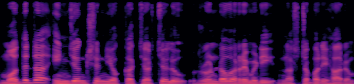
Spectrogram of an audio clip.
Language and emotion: Telugu, neutral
